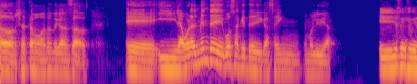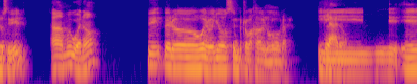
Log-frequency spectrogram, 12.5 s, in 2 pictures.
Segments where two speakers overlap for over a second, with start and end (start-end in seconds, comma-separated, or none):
none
